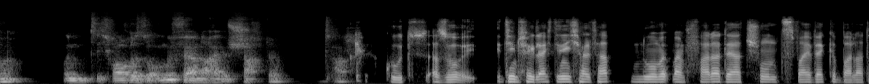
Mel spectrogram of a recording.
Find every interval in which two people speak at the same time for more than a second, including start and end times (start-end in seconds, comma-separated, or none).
none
